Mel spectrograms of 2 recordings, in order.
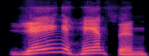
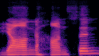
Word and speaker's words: Yang Hansen: My favorite pick of the night was Yang Hansen. It's actually pronounced Yang Hansen, but it looks like Yang Hansen.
